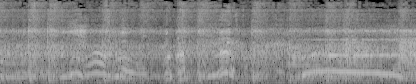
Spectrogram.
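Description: Cartoon voices whooping and exclaiming without words over background music, with one long drawn-out call about three seconds in.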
